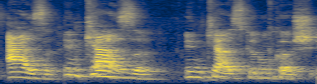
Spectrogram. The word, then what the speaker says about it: case: un case, Alors oui, parce que quand il y a un S entre deux voyelles, c'est le son Z.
